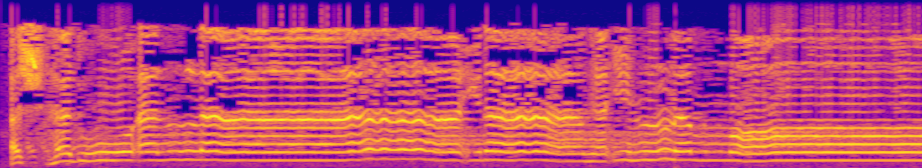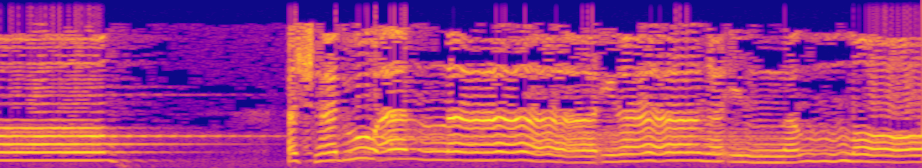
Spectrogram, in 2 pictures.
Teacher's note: memanjangkan dal sehingga menjadi ashadu alla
